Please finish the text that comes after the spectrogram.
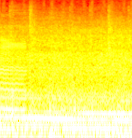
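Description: A bored-up automatic scooter-style motorcycle revs hard and close, a loud steady engine roar with a rising tone early on, filling the whole clip without any talk.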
